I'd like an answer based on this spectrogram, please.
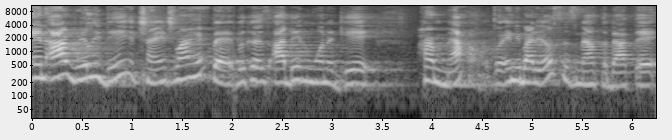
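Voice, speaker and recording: A woman's speech, at a moderate pace with ordinary pitch variation, comes with noticeable background noise and audible room echo. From East Texas. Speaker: panelist. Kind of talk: panel discussion.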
